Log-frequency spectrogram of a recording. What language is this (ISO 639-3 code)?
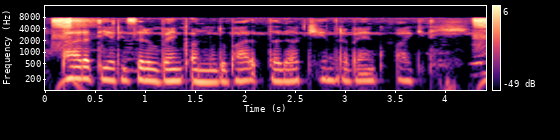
kan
